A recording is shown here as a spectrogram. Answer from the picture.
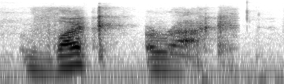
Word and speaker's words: Vlekarak: So it's Vlek-Arak. It's spelled Vlek-Arak, but it sounds better Vlek-Arak.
